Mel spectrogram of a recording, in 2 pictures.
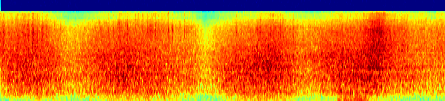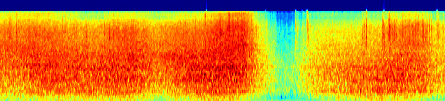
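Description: An ocean drum, a drum meant to imitate the rushing of the sea, rolled back and forth, producing broad, swelling washes of hiss like surf rising and receding in slow waves, fairly loud, with a brief pause near the end.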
